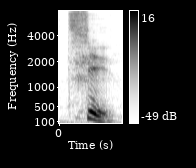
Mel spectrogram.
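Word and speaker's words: つ: Like when the T plus E syllable is actually chi, and then the T plus U syllable is tsu.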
